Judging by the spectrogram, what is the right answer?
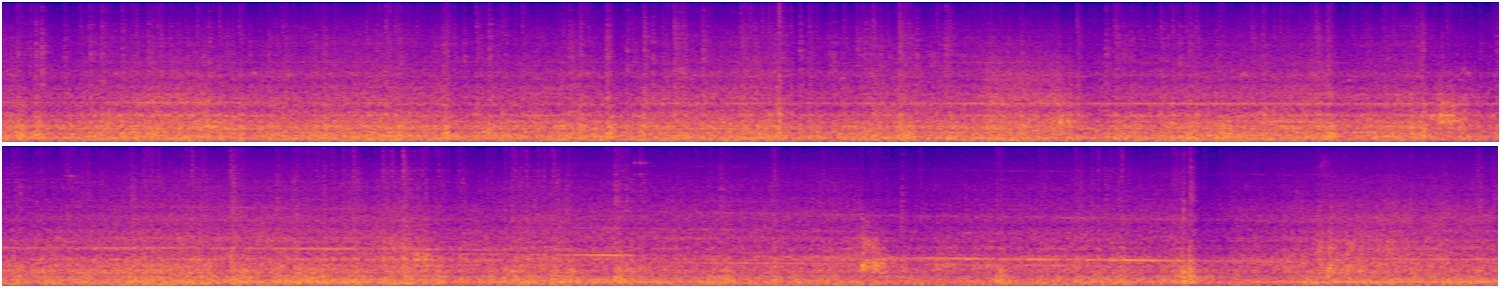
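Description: Running noise inside a Kintetsu electric train: a steady rumble with scattered wheel clicks over rail joints, and a thin motor whine that slowly falls in pitch through the second half. Near the end there is a brief louder rush as an oncoming train passes.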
